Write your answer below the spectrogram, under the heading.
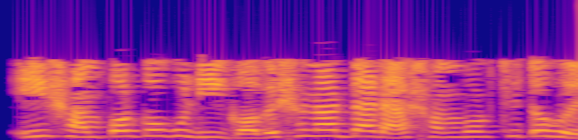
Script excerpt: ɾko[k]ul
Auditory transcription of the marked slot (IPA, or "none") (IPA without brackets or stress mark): ɡ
